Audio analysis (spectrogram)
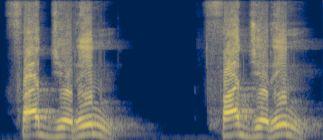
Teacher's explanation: یہاں پہ جیم حروف قلقلہ ہے ساکن ہے تو اس کو خوب ظاہر کر کے پڑھنا ہے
